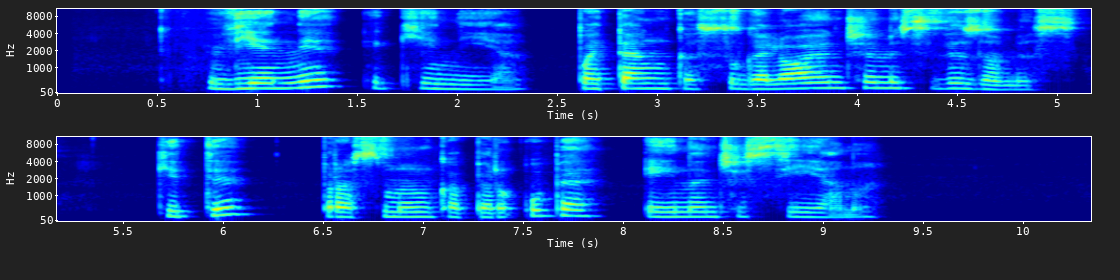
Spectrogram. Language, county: Lithuanian, Vilnius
